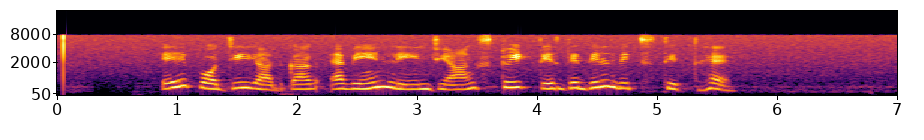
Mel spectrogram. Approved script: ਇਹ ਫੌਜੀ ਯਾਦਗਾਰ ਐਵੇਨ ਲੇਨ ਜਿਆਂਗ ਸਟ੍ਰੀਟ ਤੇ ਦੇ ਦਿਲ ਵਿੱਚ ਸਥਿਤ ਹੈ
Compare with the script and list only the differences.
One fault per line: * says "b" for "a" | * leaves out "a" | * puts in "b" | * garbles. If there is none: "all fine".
all fine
